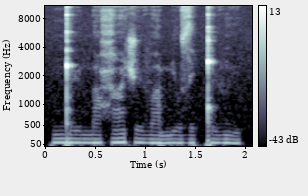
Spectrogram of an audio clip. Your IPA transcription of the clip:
ŋ͡ǃ y n̪ a ħ ã ʃ y v a mʲ u z i ǃ y v ĩ

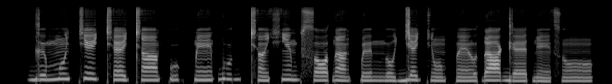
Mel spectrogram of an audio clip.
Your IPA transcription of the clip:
ɡ ɘ˨ m õ˦ c e˦ cʰ ɛ˨ cʰ ã˨ p ṵ˦ k͡p ẽ˨˦ ɓ u˦ d cʰ ɐ̃˨ ç ẽ˦ b s ɔ˨ ɗ ã˨ k͡p ɘ˨ n o˨ ɟ ɛ˦ c õ˨ p ɛ̃˨ ʊ̯ ɗ a˦ ɡ ɛ˨ ɗ ẽ˨ s õ˦

